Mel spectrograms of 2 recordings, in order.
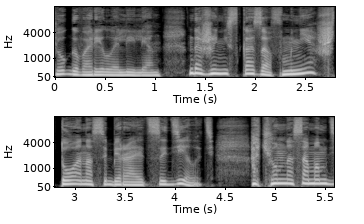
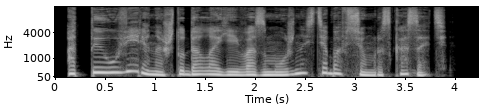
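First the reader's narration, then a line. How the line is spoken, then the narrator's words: Gentle interruption. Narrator (Russian): мягко перебила подругу Аннабелла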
